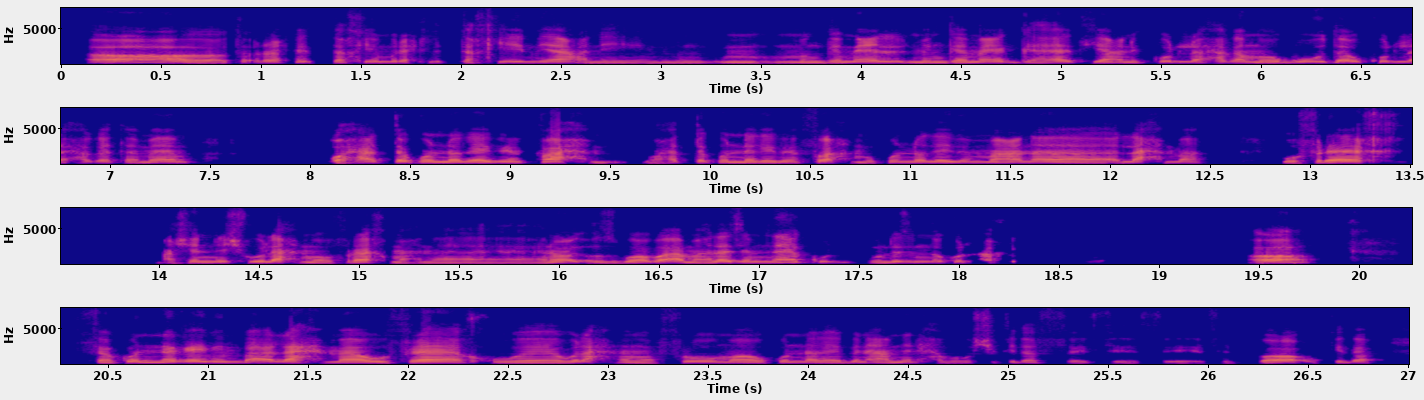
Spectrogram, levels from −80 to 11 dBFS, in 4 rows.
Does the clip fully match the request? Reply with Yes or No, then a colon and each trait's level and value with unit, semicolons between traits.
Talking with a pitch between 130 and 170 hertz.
Yes: medium, 140 Hz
